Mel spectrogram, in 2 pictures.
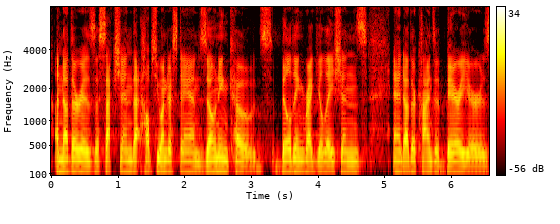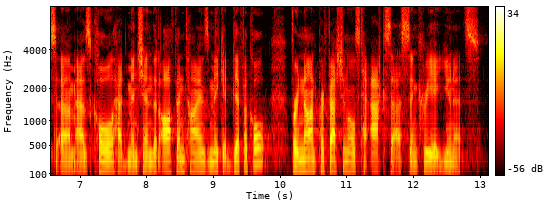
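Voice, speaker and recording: A man's voice: mid-range voice, steady tone, moderate pace, fairly bright tone, clean tone. A man giving a conference talk as an academic researcher, conversational, with frequent fillers and self-corrections. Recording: long hall reverb.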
